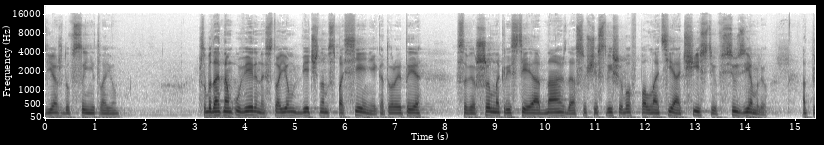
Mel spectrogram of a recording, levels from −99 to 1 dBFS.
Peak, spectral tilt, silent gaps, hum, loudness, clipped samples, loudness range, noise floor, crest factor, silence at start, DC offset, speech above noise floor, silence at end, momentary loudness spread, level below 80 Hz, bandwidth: -2 dBFS; -3.5 dB/octave; none; none; -24 LUFS; under 0.1%; 3 LU; -57 dBFS; 22 dB; 0 s; under 0.1%; 34 dB; 0 s; 10 LU; -52 dBFS; 16.5 kHz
